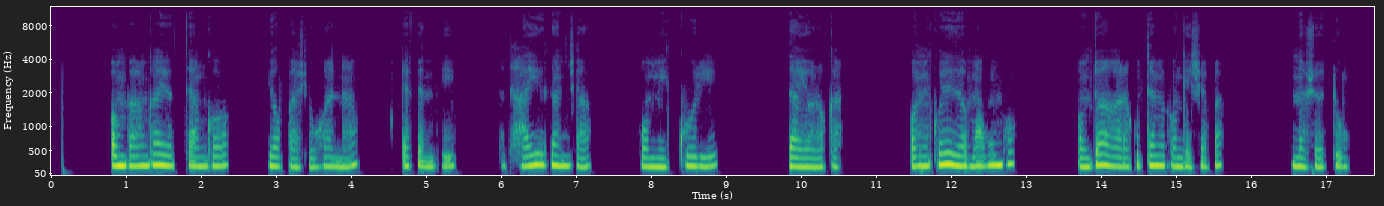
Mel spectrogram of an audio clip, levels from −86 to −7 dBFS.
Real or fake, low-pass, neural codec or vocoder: real; 10.8 kHz; none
